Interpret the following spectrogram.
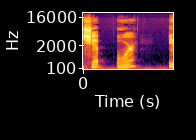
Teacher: The short I in ship or it is a relaxed sound. Your face does not move much.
